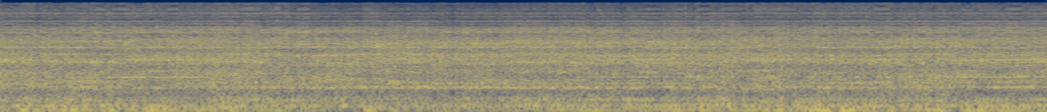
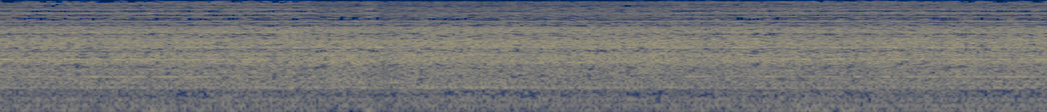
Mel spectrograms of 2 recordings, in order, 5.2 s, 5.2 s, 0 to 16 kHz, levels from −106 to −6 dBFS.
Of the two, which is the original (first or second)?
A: second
